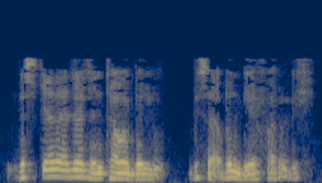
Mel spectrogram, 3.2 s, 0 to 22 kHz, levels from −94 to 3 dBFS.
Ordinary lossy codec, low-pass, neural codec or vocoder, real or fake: MP3, 24 kbps; 7.2 kHz; codec, 16 kHz, 4 kbps, FreqCodec, smaller model; fake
